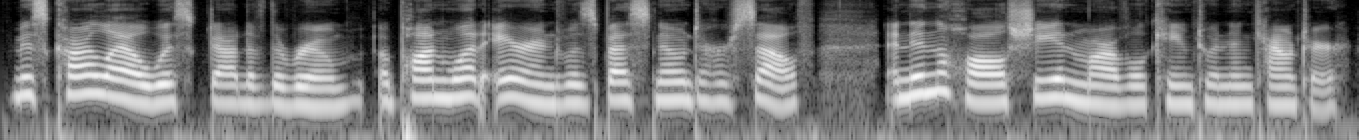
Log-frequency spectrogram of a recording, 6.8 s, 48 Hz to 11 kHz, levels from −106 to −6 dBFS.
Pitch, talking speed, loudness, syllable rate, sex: 220 Hz, 230 wpm, -18 LUFS, 5.6 syllables/s, female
